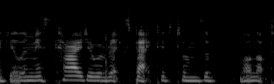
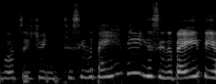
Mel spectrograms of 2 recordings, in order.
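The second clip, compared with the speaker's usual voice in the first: thrilled, very high, fast excited chatter; 10 semitones higher, 4 dB louder than usual. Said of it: "she was so, so excited".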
